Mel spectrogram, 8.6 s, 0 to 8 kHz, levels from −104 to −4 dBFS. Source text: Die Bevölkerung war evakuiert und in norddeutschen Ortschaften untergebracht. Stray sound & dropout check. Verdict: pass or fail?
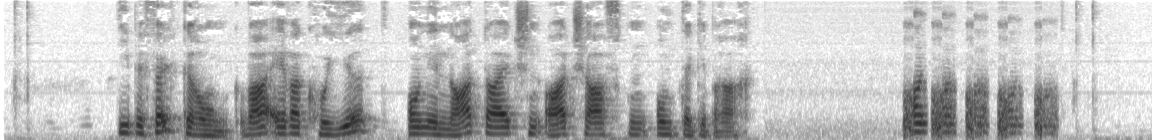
fail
